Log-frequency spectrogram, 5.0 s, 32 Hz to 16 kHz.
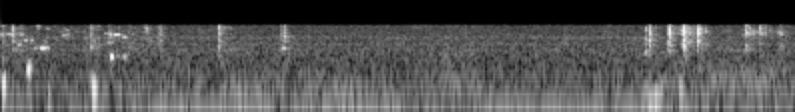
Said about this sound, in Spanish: Se va a realizar la apertura por teclado, ya que este dado no le cayó vía remota. No sé si el operador le puede indicar dónde se encuentra el teclado. Sí, ya, ya lo estoy viendo. ¿Puede ingresar 5254? Sí, a ver, permítame. A ver si le cae.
